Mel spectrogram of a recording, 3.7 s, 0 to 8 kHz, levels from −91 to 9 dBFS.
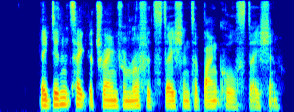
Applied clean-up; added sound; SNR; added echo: neural mask model Resemble Enhance denoiser.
